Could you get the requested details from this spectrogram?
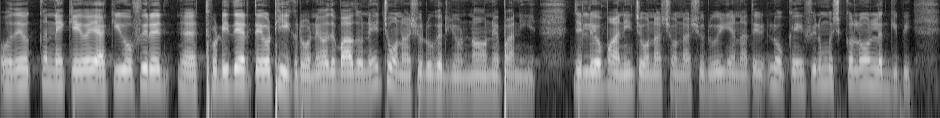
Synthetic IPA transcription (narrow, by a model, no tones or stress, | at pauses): oːd̪eːkənːẽːkeːɦoːeaːkɪoːpʰɪɾt̪ʰoːɽiːd̪eːɾt̪eːoːʈʰiːkɾoːnẽːoːd̪eːbaːd̪ʊnẽːt͡ʃoːnaːʃʊɾuːkəɾiːʊ̃ɳnaːonẽːpaːniːɛːd͡ʒɪlːeːoːpaːniːt͡ʃoːnaːʃoːnaːʃʊɾuːɦoːiːãːnãːt̪eːloːkãːĩːpʰɪɾmʊʃkəloːləɡiːpiː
